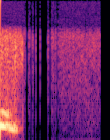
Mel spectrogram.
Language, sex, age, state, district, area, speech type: Bengali, female, 45-60, West Bengal, Darjeeling, urban, conversation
